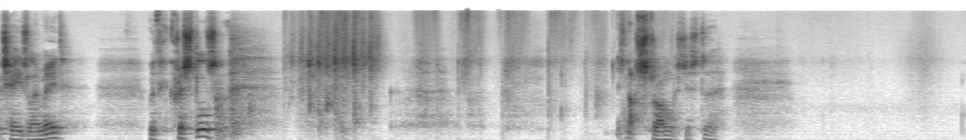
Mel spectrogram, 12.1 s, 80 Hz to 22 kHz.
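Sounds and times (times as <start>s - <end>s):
hands patting face: 3.5s - 7.9s
hands rubbing skin: 3.5s - 8.1s.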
